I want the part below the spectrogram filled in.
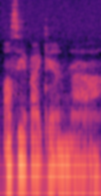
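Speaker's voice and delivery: whispered mock threat; whispering like a mob boss; conspiratorial whisper. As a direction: plot it under your breath. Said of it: "mock threat aside".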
